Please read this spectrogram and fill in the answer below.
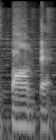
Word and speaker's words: Bombed: was right from the beginning you're supposed to pronounce it as bombed like bomb head but back to the enemy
